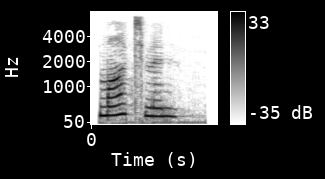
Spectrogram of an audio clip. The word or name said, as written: matman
